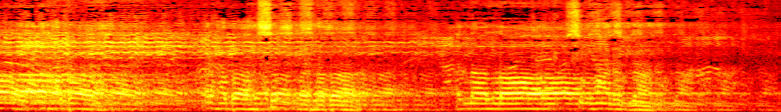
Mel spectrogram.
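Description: A man chants melodically into a microphone, heard through loudspeakers in a reverberant space.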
